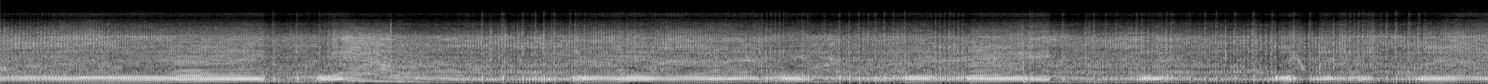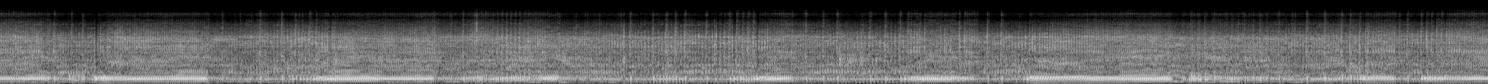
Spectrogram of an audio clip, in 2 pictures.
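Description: Husqvarna TX300i two-stroke single-cylinder dirt bike engine being ridden in short bursts of throttle, its pitch rising and falling every second or two, with a clear drop in revs about three seconds in. The stop-start throttle is that of slow, tight, technical singletrack riding.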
